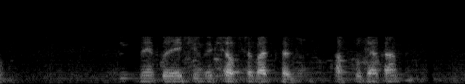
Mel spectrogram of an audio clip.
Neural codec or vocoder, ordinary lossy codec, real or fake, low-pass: vocoder, 24 kHz, 100 mel bands, Vocos; none; fake; 3.6 kHz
